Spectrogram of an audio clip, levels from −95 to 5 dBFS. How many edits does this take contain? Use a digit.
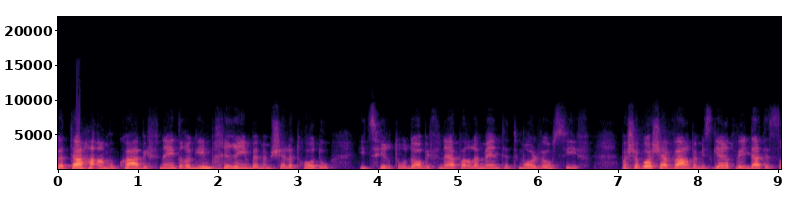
0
